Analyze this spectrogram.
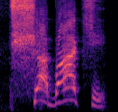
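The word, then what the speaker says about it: שבת: significado da palavra entende por que que a palavra shabbat é a correta não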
